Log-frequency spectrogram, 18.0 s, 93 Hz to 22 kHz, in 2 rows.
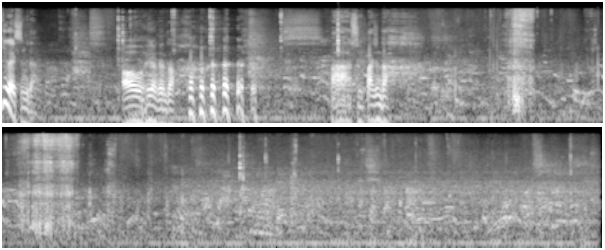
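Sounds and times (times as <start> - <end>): faint background voices: 0.6 - 18.0
noodles slurped: 6.0 - 8.2, 8.8 - 11.0.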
